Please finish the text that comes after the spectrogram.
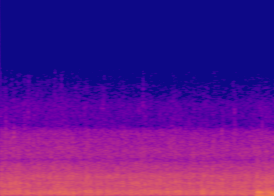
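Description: Steady rain falling in an outdoor park, a soft, even hiss of drops on surfaces that continues without break, faint and distant, with no voices.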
